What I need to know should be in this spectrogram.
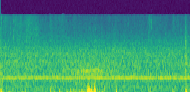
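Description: A ball is kicked with a dull thump.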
